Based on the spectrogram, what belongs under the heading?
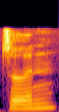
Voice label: "zun5", Taiwanese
